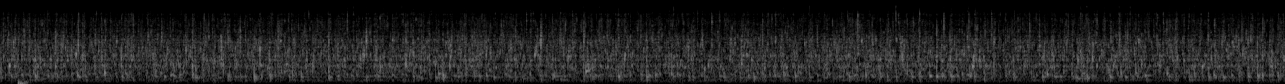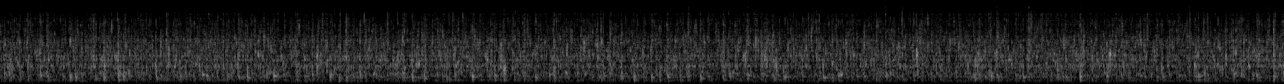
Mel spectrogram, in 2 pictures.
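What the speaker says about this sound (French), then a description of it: "Vous approchez de la fontaine et vous notez ses contours" Water in a fountain trickling and splashing continuously, a dense, even, moderately close flow with no pauses that runs for the whole stretch.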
